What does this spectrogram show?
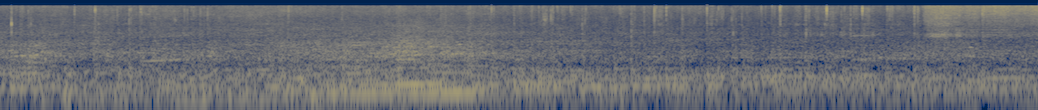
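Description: Cakes sizzling and crackling in a hot cast-iron cake mould, a steady hiss full of fine pops. About six seconds in the sizzle grows louder and busier as fresh batter is poured into the hot cups. A low rumble swells briefly in the middle.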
